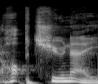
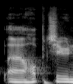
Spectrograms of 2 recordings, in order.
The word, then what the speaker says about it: Hop-tu-Naa: They call it Hop Tune. – Right. – But this is... I was reading an article about Hop Tune, but it's spelled H-O-P... -TU-NAA. – Okay. – So it sounds like hot tuna.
